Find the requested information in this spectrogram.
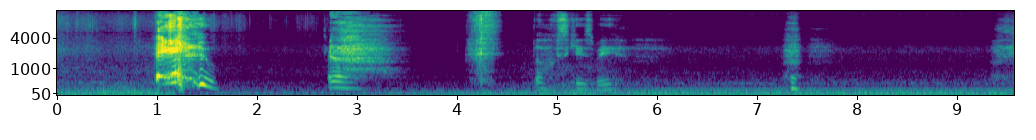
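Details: One forceful sneeze near the start, then softer breathy sounds over steady car noise, from a woman sneezing repeatedly in a car, attributed to her dust allergy.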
